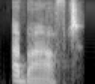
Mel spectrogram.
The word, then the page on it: abaft: Indian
